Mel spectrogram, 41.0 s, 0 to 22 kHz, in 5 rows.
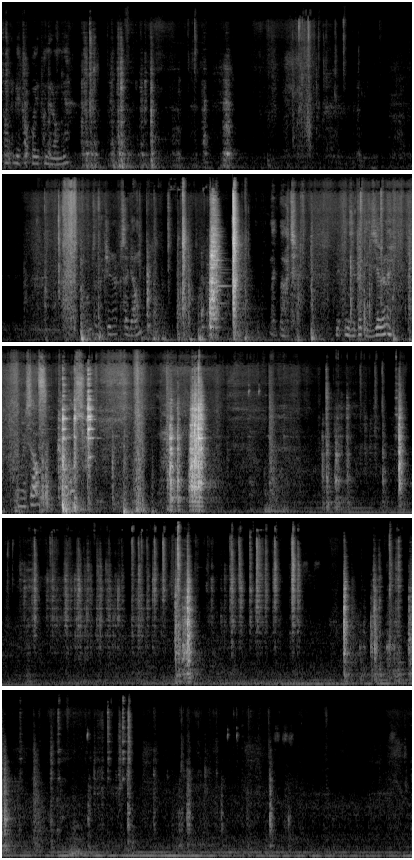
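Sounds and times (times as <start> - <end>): metal stove clinking: 12.3 - 13.0, 17.5 - 18.5.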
